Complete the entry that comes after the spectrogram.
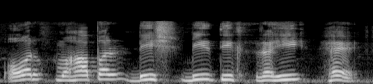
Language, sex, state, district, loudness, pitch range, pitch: Hindi, male, Madhya Pradesh, Dhar, -14 LUFS, 190-225 Hz, 210 Hz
